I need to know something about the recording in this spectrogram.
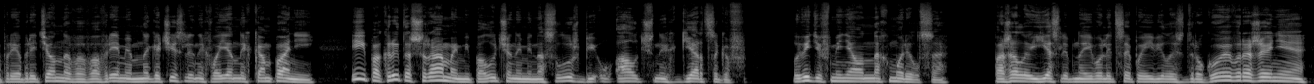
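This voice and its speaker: A man giving a measured, dramatic first-person audiobook narration. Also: medium pitch, dry recording, clean studio sound. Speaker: audiobook reader.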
